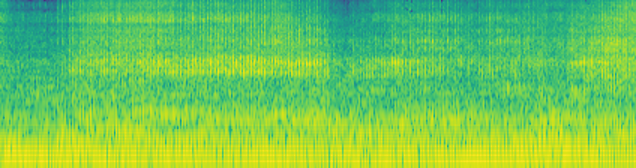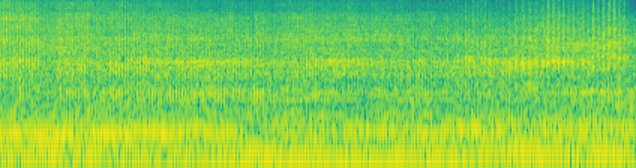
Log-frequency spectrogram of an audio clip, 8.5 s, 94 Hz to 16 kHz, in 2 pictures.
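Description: Large 4x4's engine revving, its pitch dipping and rising in the first few seconds, then running at a steady pitch.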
